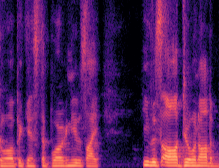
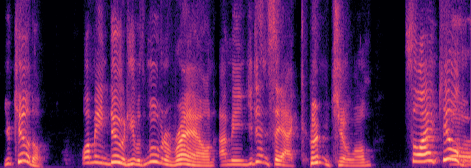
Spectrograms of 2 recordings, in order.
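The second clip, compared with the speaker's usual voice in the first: high-pitched defensive movie character; Don Cheadle; 6 semitones higher, 4 dB louder than usual. Retold or imitated. Retelling the best line ever, high indignant excuse. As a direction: protest it, climbing to a loud high finish. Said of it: "Don Cheadle was like".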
